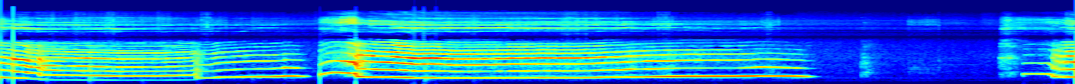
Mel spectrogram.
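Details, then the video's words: Young male Curly-coated Retriever named Haru howls, a habit when bitches are in season; long sustained tones, one held low and steady, a higher one breaking in, then a long even howl, a pause and another starting. "Curly Coated Retriever Haru howling"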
